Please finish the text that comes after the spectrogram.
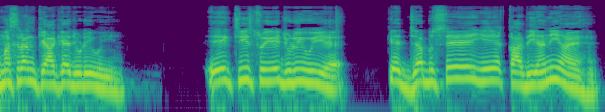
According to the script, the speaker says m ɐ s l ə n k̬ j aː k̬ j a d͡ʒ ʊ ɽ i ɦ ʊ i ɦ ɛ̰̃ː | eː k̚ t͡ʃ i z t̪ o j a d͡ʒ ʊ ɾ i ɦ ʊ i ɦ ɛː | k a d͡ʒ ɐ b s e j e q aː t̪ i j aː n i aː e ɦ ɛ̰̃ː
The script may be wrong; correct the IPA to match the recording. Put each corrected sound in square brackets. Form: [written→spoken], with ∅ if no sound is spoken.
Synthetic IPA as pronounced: m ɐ s l ə n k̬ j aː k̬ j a d͡ʒ ʊ ɽ i ɦ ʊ i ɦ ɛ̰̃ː | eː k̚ t͡ʃ [i→iː] z t̪ o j [a→e] d͡ʒ ʊ [ɾ→ɽ] i ɦ ʊ i ɦ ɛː | k [a→e] d͡ʒ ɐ b s e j e q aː [t̪→d̪] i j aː n i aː e ɦ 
